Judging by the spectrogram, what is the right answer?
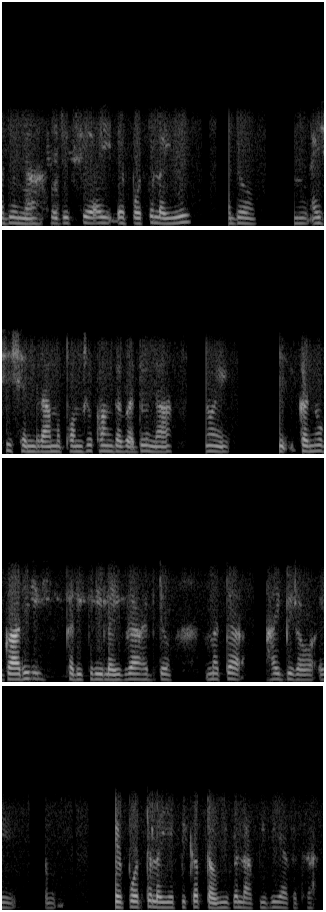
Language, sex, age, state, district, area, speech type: Manipuri, female, 45-60, Manipur, Chandel, rural, conversation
